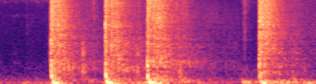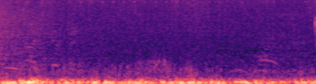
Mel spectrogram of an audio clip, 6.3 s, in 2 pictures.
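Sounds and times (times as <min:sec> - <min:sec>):
flintlock musket volley firing: 0:00.5 - 0:03.4.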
